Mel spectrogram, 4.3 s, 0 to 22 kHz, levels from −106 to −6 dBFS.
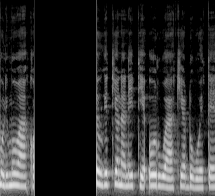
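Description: The speech breaks off right after "mũrimũ wa" at 0.68 s and resumes at "gĩtionanĩtie ũrũ" at 1.93 s, an audio dropout to silence lasting about 1.25 s. The gap is silent with no room tone, which sets it apart from heavy compression, where some background would survive. The input was likely lost, through a disconnection or mute, while recording carried on.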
